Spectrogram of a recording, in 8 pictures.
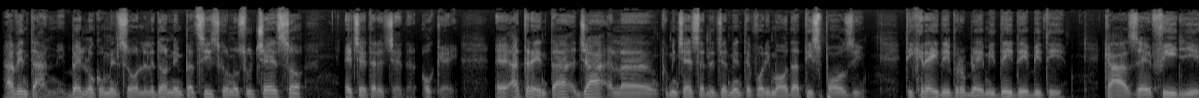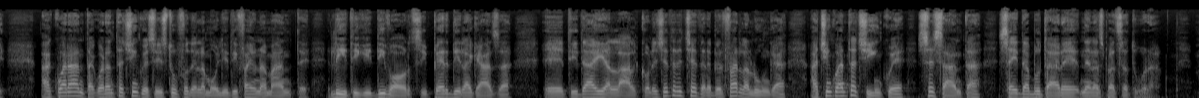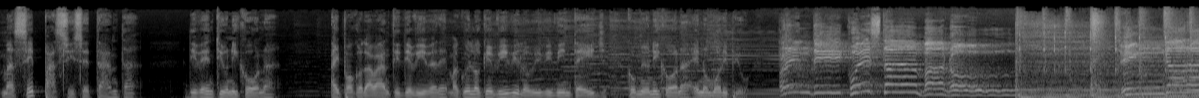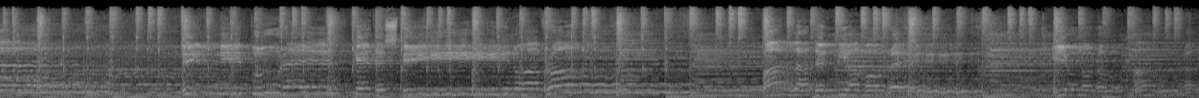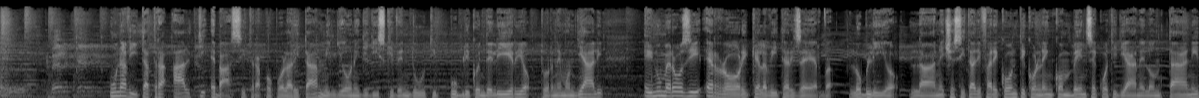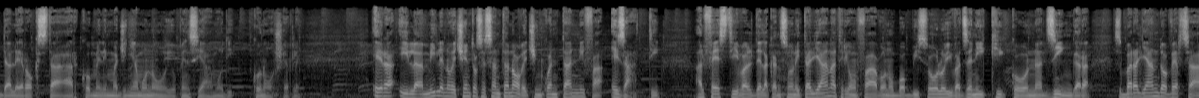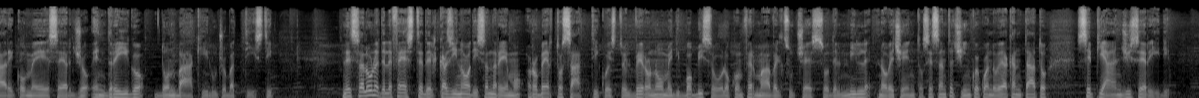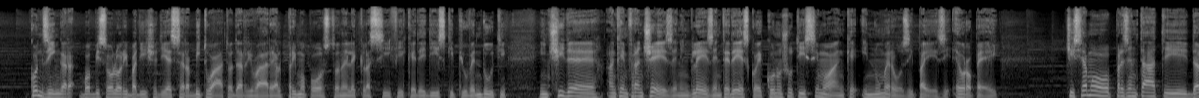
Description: Incontro con il cantautore e artista Bobby Solo , che esattamente cinquant’anni fa trionfava al Festival della Canzone italiana a Sanremo con il brano "Zingara" .
Uno spaccato irripetibile di una realtà indimenticabile, raccontata a "Laser" da Bobby Solo anche in musica con alcuni brani eseguiti accompagnandosi solo con la propria chitarra.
